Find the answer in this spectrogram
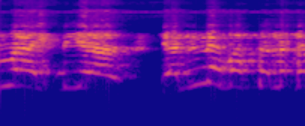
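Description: Speech only: a woman talking steadily, with a brief pause about a second in.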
